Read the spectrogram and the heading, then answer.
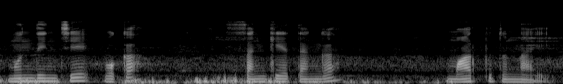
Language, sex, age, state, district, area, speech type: Telugu, male, 18-30, Andhra Pradesh, Annamaya, rural, spontaneous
